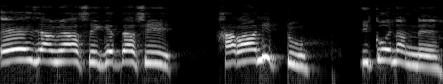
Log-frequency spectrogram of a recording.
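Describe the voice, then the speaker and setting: A squeaky, put-on character voice from a woman, extremely high-pitched, fairly quick, with fairly even intonation. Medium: cartoon. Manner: voluble, emotional.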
